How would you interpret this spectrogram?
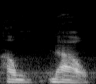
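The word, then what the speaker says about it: Hồng Đào: space d a o and in Vietnamese that's pronounced H da uh I remember growing up watching her um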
